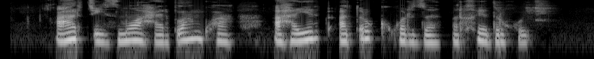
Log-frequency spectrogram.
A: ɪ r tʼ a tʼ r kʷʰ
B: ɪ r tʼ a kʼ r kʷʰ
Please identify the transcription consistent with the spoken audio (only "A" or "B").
A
